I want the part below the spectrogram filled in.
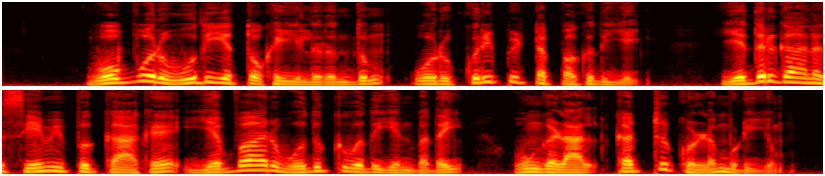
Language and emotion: Tamil, neutral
